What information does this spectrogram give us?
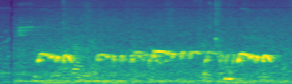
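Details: Zebra dove (perkutut) song played as a contest example, a single rolling, tremulous cooing phrase lasting about three seconds over low background hum.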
